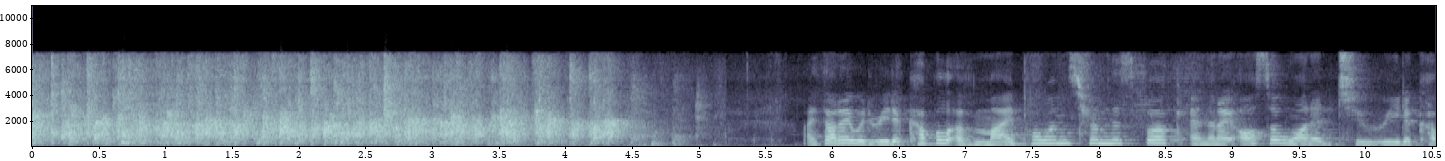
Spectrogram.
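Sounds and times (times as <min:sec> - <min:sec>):
audience applause: 0:00.0 - 0:04.9
speech: 0:05.8 - 0:10.5.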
